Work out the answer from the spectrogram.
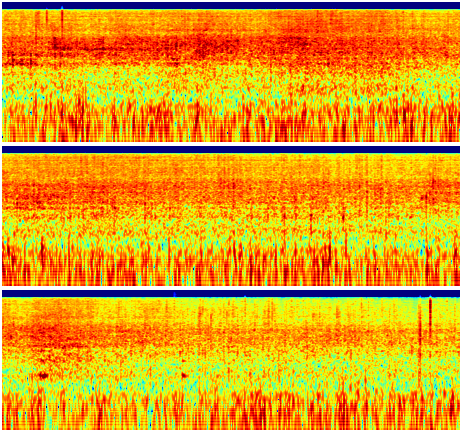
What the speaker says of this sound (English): I'm going to lift it up and sear the edges of the steak too.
